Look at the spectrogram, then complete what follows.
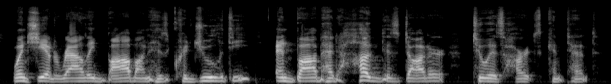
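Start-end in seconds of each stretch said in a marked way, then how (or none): none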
